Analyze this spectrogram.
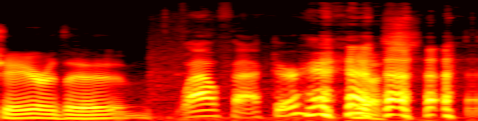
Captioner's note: laughs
